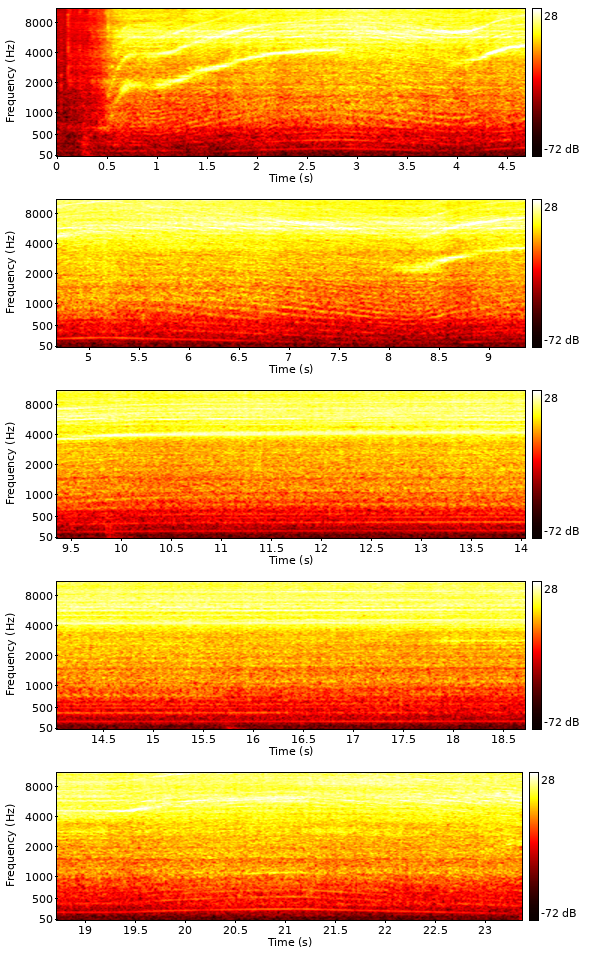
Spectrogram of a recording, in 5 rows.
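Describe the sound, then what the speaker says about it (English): Chinese Foredom-style SR series flexible shaft power tool, 230 volt 1/6 HP motor hanging on its hanger, starting up and whining steadily, pitch sliding up and down with speed changes, close and loud with no talking. "so I'll start it up to show you what it looks like when it's going on the"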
